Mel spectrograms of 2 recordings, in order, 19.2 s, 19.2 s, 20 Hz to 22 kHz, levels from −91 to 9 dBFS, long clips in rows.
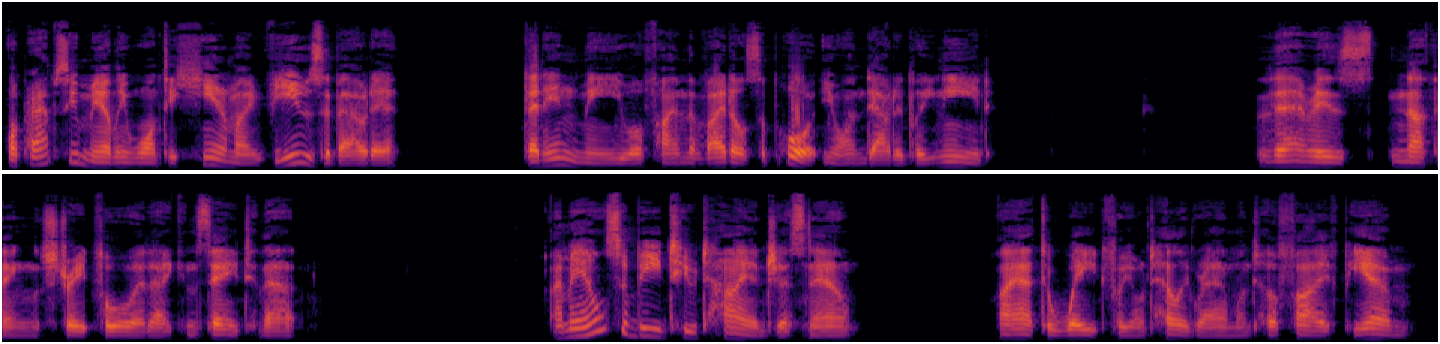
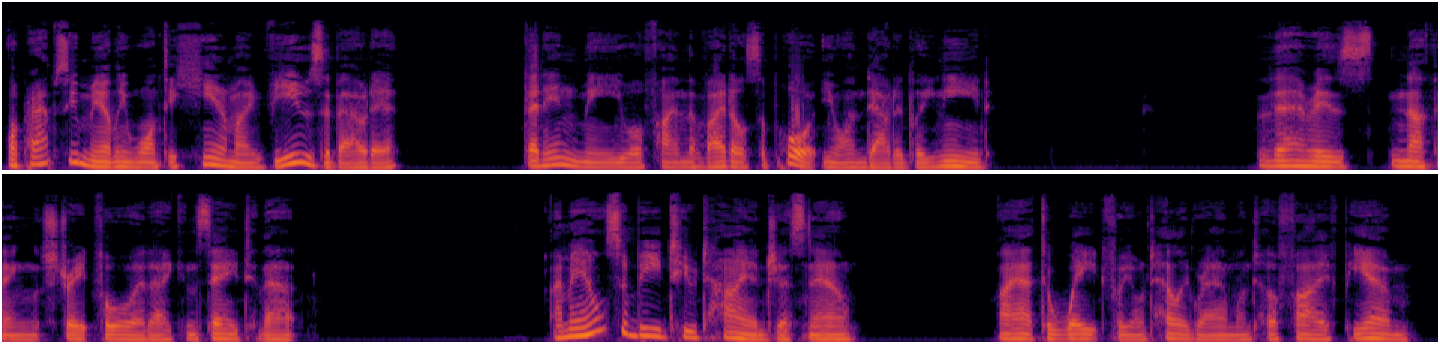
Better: second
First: thin; very; fading below 350 Hz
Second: none

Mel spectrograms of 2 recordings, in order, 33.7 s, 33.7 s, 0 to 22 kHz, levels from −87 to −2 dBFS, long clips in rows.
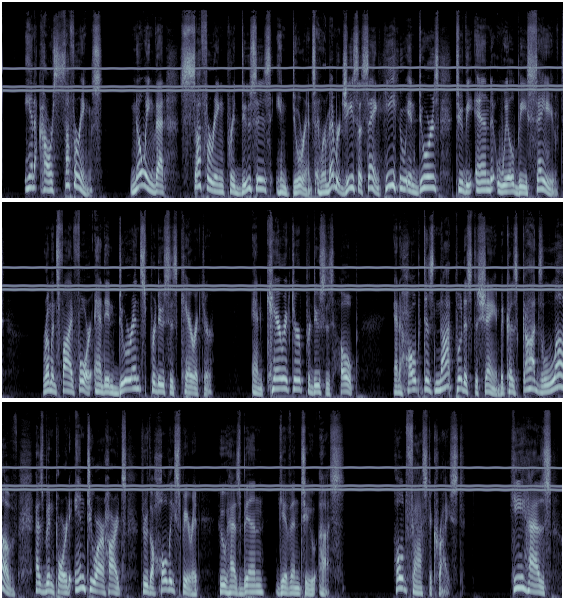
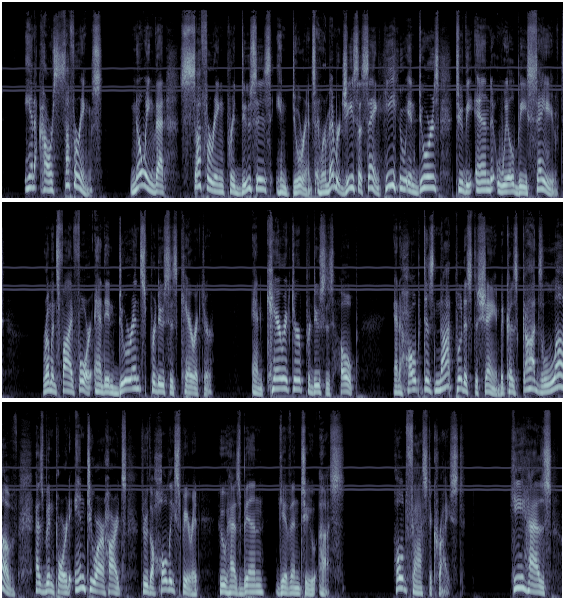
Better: second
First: high-pitched whine; loud; throughout; 3.5 kHz, 6 dB below the speech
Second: high-pitched whine; faint; throughout; 3.5 kHz, 30 dB below the speech

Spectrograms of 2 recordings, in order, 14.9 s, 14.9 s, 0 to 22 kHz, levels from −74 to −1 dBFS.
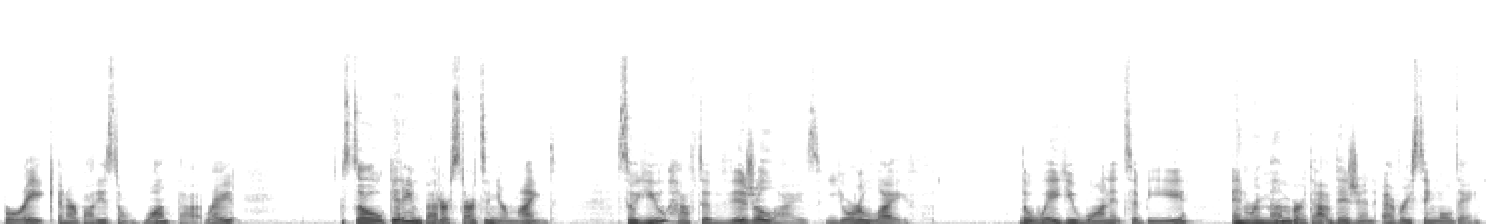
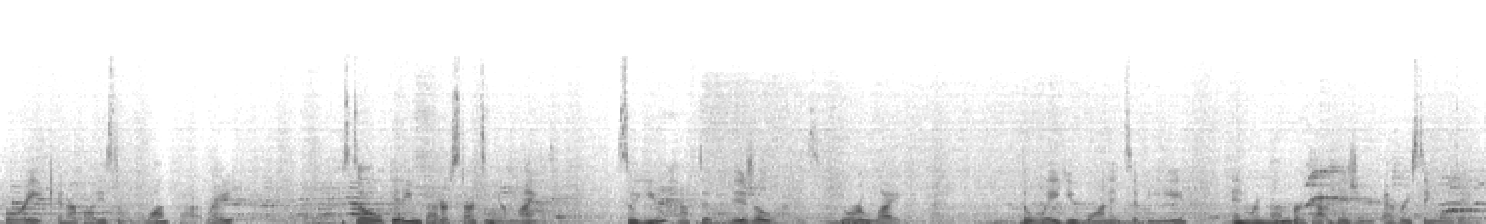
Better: first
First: none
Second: crowd noise; loud; throughout; 7 dB below the speech

